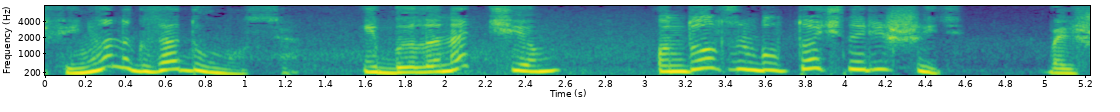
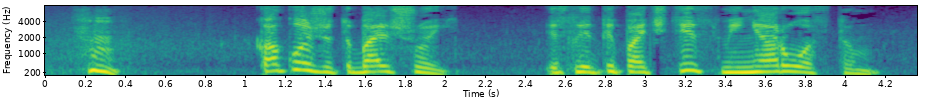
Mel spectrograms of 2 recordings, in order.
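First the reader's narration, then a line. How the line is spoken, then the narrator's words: Young dolphin's snort. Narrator (Russian): фыркнул дельфиненок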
